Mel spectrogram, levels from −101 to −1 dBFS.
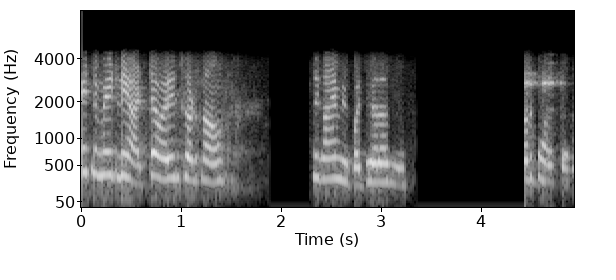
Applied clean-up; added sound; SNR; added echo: none; none; none; none.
